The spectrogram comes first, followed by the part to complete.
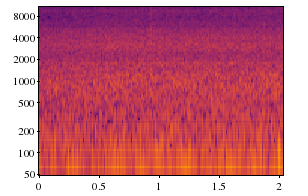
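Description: Steady room tone with recording hiss, no distinct events.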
